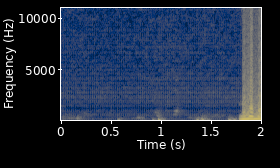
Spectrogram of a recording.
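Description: A man's voice through a handheld microphone: a few soft, low murmurs and thumps, then, just before the end, a loud drawn-out word.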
